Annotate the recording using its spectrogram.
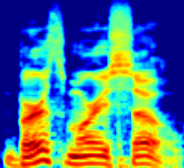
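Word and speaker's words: Berthe Morisot: so yeah well-known uh uh impressionist painter uh berth moris so yeah so taking on a birthy so where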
